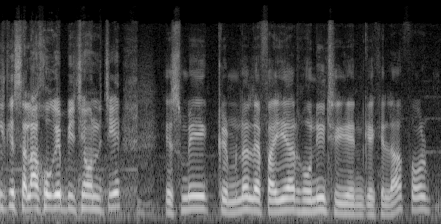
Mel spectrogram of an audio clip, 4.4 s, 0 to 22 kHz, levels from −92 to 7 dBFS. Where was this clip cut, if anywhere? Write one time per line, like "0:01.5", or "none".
0:01.3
